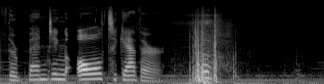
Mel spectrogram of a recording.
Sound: grunting

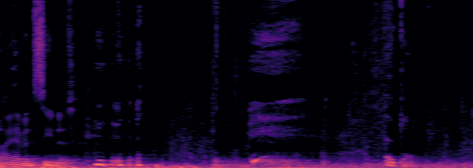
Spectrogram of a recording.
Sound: Kate laughs

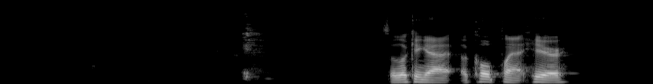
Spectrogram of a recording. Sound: cough

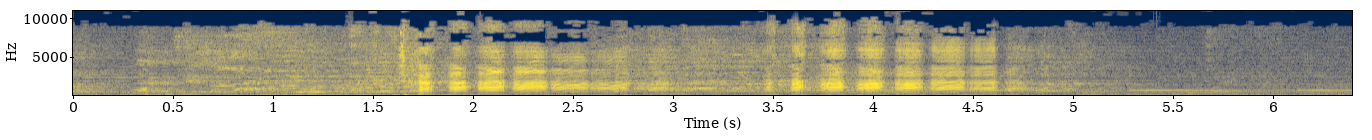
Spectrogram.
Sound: laughing

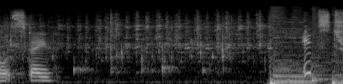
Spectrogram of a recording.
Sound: furious whisking

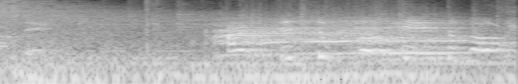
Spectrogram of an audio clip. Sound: dinosaur roaring

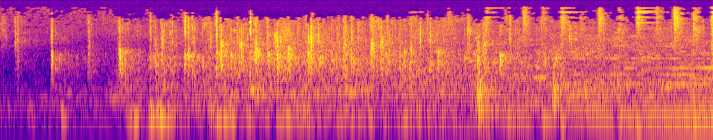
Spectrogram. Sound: applauding

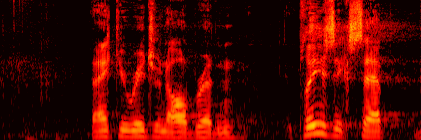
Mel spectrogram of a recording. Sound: voiceover

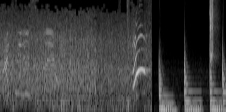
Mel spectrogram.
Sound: screams

